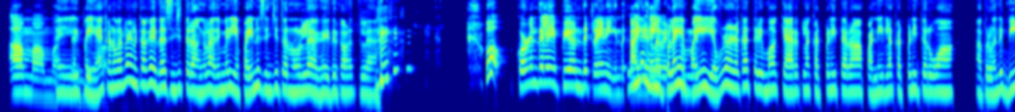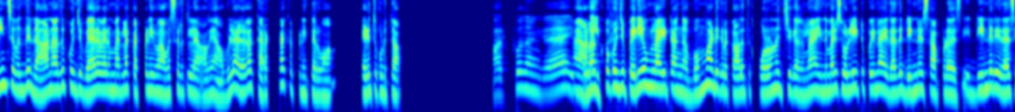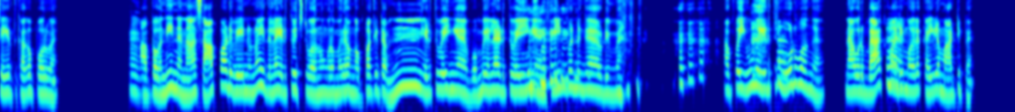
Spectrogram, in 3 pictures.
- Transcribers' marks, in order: laughing while speaking: "என் பையனும் செஞ்சு தரணுல எதிர்காலத்தில"; laugh; other background noise; surprised: "அற்புதங்க"; "போயிருவேன்" said as "போருவேன்"; laugh; chuckle
- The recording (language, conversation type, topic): Tamil, podcast, குழந்தைகள் தங்கள் உடைகள் மற்றும் பொம்மைகளை ஒழுங்காக வைத்துக்கொள்ளும் பழக்கத்தை நீங்கள் எப்படி கற்றுக்கொடுக்கிறீர்கள்?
